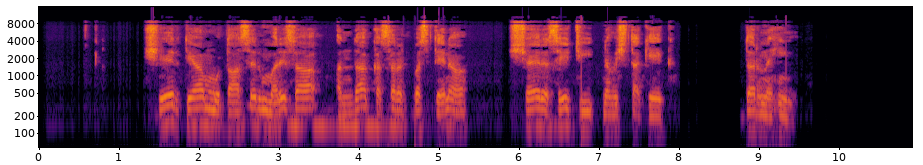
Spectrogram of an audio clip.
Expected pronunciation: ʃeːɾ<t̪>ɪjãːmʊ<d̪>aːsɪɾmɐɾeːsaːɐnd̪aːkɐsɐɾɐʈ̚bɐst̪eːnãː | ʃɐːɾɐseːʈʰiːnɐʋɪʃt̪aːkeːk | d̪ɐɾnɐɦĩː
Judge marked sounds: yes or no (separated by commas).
yes, no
